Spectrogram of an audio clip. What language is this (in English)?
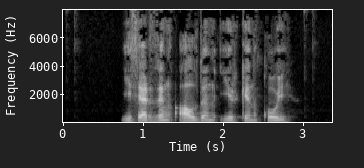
Bashkir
